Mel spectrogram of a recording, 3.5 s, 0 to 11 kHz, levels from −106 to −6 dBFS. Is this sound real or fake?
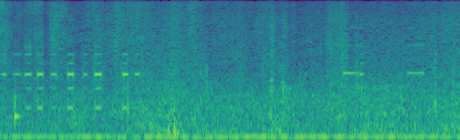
real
